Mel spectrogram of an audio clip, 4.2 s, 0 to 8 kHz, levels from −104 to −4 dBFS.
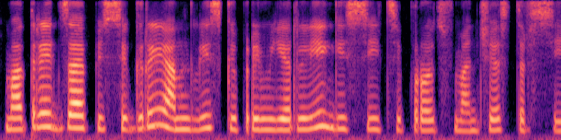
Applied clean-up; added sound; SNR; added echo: neural diffusion model UNIVERSE++.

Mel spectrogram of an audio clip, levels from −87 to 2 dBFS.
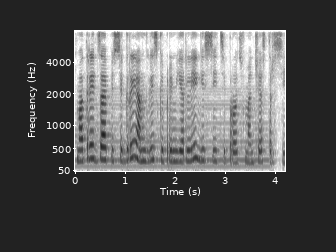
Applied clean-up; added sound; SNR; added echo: none; Brass instrument; 18 dB; none.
